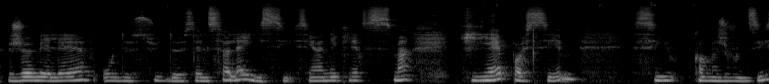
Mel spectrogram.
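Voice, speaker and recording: A woman with a Québécois French accent leads a tarot reading in a low, soft voice. She often drops to a near whisper and coaxes her listeners with gentle, encouraging words. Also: a little hiss or hum. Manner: warm, encouraging, addresses viewers affectionately. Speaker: tarot and oracle card reader. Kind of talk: tarot card reading guidance.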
